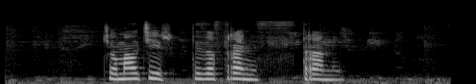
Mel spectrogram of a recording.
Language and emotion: Russian, angry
